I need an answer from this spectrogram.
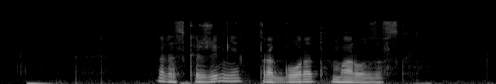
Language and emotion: Russian, neutral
